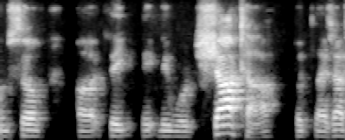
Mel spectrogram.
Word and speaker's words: Choctaw: She was a Shatta, not Choctaw. This is another thing that the whites mispronounced the name of the original Native Americans, or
